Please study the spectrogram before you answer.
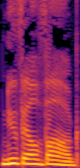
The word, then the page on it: nouvelle vague: American English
